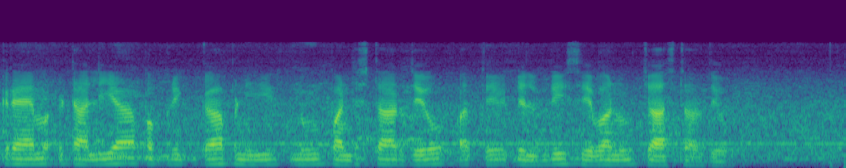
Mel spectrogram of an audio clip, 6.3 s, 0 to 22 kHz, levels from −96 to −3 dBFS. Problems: constant background noise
